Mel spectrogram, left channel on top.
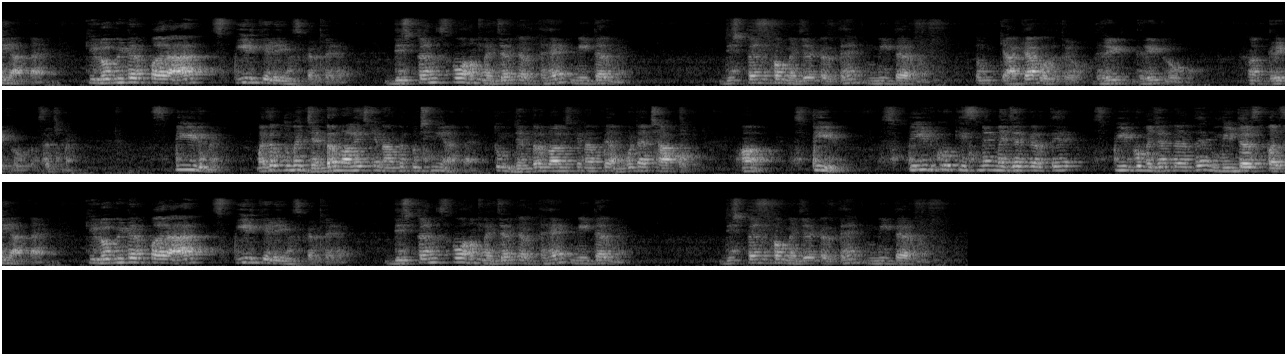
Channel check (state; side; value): drops out; right; at 9.6 s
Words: आता है। किलोमीटर पर आवर स्पीड के लिए यूज करते हैं। डिस्टेंस को हम मेजर करते हैं मीटर में। तुम क्या क्या बोलते हो? ग्रेट लोग हो, हाँ ग्रेट लोग हो सच में। स्पीड में मतलब तुम्हें जनरल नॉलेज के नाम पे कुछ नहीं आता है, तुम जनरल नॉलेज के नाम पे अंगूठा छाप हो। हाँ, स्पीड को किस में मेजर करते हैं? स्पीड को मेजर करते हैं मीटर्स पर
